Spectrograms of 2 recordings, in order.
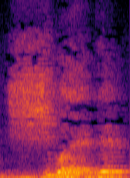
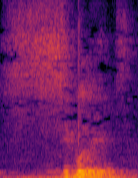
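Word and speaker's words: Schibboleth: Il lui disait alors et bien dit chibolette et il disait cibolette car il ne pouvait pas bien prononcer sur quoi les hommes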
